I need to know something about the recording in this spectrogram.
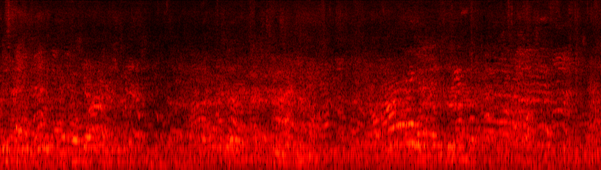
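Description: A woman sings into a microphone over loudspeakers.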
